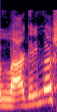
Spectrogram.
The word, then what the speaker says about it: lágrimas: Temos a palavra lágrimas. A palavra lágrimas tem 3 sílabas. Podemos ver, vamos contar: última, penúltima, antepenúltima. Então, a palavra lágrimas está acentuada na antepenúltima sílaba. Por isso, designamos de palavra esdrúxula.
